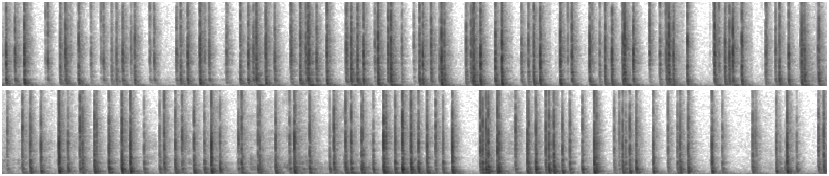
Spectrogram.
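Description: Long acrylic nails rapidly tap a hollow, empty-looking translucent green plastic storage container with a diamond pattern and clip lid, held in both hands. The result is a fast, steady stream of dry, bright plastic clicks that stop almost instantly, with hardly any low end.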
